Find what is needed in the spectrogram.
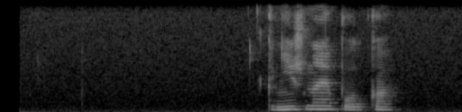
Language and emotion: Russian, neutral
